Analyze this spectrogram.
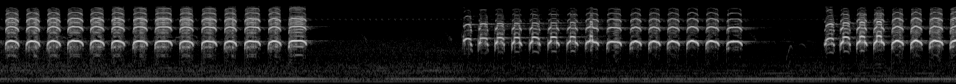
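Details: Osprey alarm calls at the Charlo nest on 29 July 2019, mid-morning, as intruders come near: three bouts of rapid, piercing whistled yelps, the middle bout slightly thinner, separated by short quiet pauses.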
